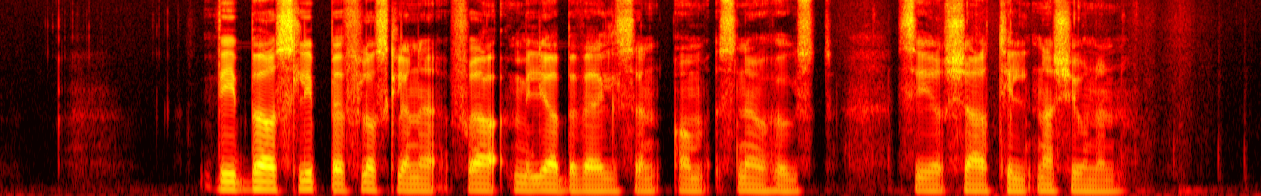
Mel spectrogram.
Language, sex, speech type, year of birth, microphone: Norwegian, male, read, 1981, Shure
